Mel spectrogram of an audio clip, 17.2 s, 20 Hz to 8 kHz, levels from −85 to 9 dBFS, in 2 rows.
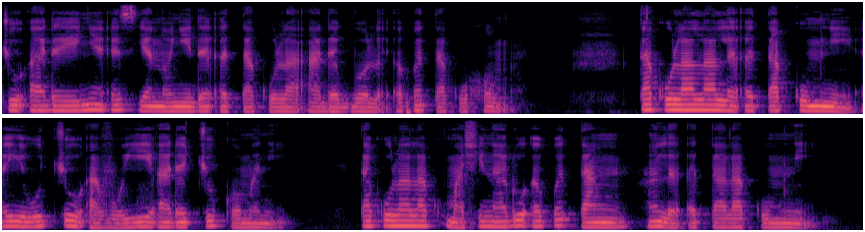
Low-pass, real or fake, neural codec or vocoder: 7.2 kHz; real; none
